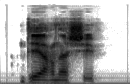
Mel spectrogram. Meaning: to unharness
- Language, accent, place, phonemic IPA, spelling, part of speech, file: French, France, Lyon, /de.aʁ.na.ʃe/, déharnacher, verb, LL-Q150 (fra)-déharnacher.wav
